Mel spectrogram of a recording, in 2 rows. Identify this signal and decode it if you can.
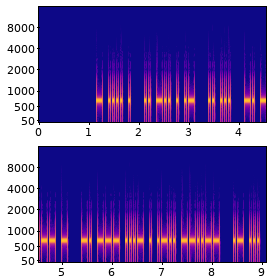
Morse code, heard as a keyed tone, about 30 wpm, 700 Hz. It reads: THE IDEA IS NOT NOVEL, AS
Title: Sentences from Top 1300 Words 30wpm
